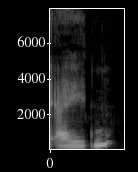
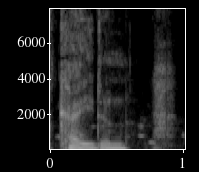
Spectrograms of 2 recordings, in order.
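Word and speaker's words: Kaeden: Hi, Aiden. Uh, it's Kaden.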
